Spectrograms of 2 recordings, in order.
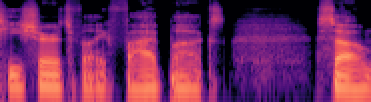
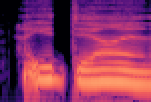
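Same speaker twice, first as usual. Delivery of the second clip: high-pitched mock Boston accent; 5 semitones higher, 4 dB quieter, slower than usual. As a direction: imitate her Boston greeting, pitched up high. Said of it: "in her fucking Boston accent".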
